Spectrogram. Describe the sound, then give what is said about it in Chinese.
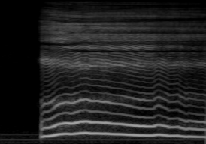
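A voice imitates a hippo's big, drawn-out yawn: one loud, sustained low moan that begins abruptly, holds steady with a slight rise and dip in pitch, and fades a little toward the end. “河马一下子大大的打了一个哈欠，伸了个懒腰，站起身来。”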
